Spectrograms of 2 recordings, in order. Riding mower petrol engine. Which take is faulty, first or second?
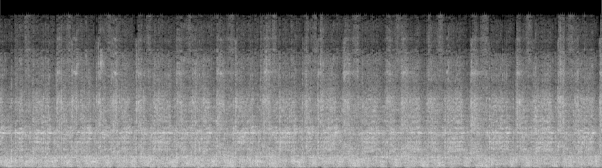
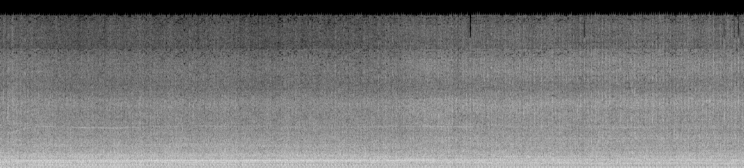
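first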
